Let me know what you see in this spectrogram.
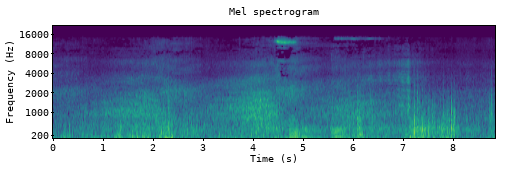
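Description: A Porsche 911's flat-six engine passing close and accelerating, its pitch rising in short sweeps about halfway through. Another car passes a little later, and wind buffets the microphone.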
